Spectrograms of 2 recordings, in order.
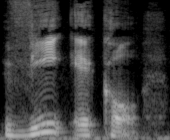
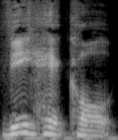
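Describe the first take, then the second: First: The middle H sound is silent. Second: The middle H sound is clearly pronounced. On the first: "I don't say the H in this word" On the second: "but some people do. Vehicle is also acceptable pronunciation"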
